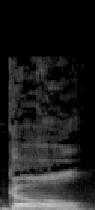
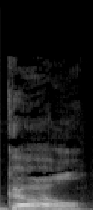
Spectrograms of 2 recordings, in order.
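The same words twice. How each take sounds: No difference in how they are said.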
